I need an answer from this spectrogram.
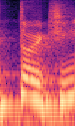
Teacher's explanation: a sílaba tônica, realmente onde a gente vai colocar ênfase na pronúncia é no teen, no final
